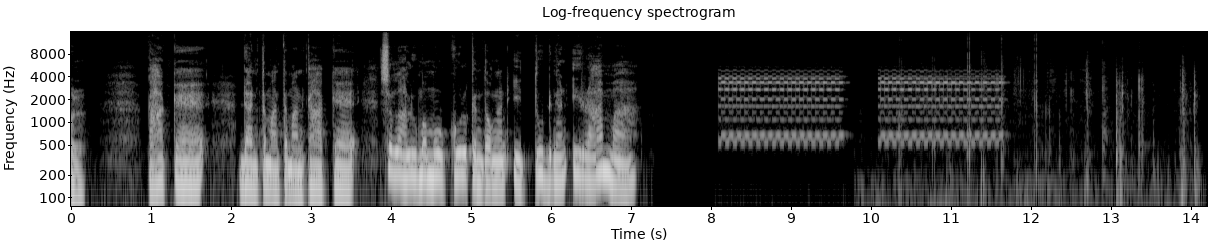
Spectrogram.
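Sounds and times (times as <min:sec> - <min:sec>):
speech: 0:01.0 - 0:07.1
telephone ringing with a bright buzzy electronic trill: 0:08.1 - 0:11.8.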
